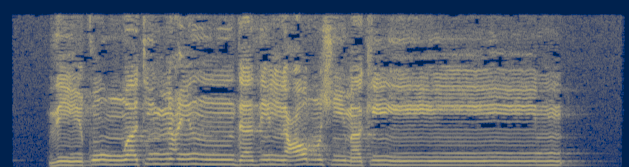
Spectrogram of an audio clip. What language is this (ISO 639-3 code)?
ara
